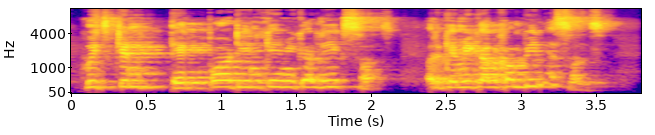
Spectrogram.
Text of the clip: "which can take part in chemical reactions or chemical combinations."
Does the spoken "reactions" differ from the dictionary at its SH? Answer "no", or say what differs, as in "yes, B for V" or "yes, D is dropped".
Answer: yes, S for SH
